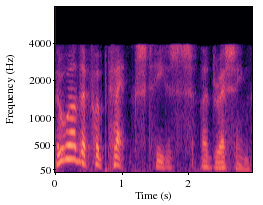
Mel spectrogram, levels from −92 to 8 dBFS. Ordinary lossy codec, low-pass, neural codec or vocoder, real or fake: AAC, 16 kbps; 7.2 kHz; codec, 16 kHz in and 24 kHz out, 0.6 kbps, FocalCodec, streaming, 4096 codes; fake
